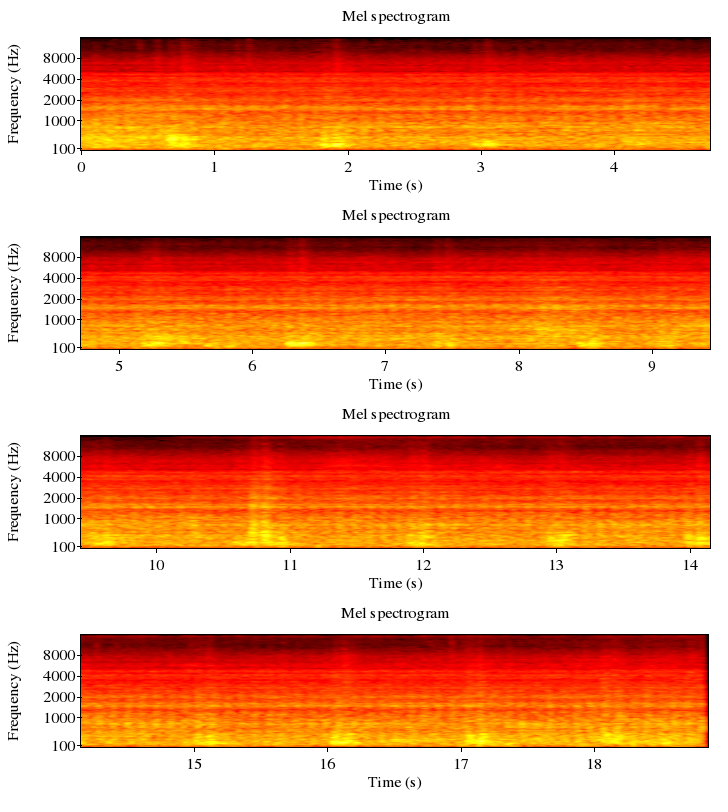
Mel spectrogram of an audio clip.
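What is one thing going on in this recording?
A train rumbles steadily along the track.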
